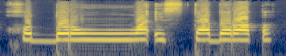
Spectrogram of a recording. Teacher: بات بھی حروف التفخیم میں سے ہے لہذا ہم حرف الضاد کو بھاری آواز میں منہ پھلا کے ادا کریں گے جو کہ اس پہ جزم ہے لہذا ہمیں حرف الضاد کو ظاہر کرنا ہے. آخری میں را پہ تنوین پیش ہے پھر حرف الواو ہے تو یہاں حکم ہے ادغام بغنہ. ہم یہ حکم کو غنہ کے ساتھ ادا کریں گے.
